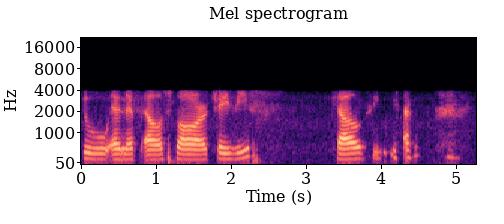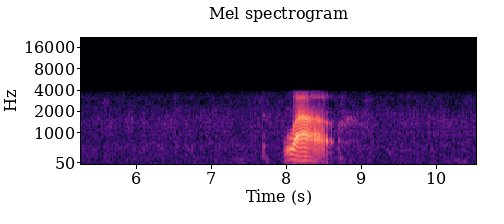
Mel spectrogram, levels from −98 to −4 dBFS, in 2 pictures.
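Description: From the start, the speech carries a plainly audible GSM full-rate codec character. The codec rebuilds the voice from a vocal-tract model excited by regularly spaced pulses, so the sound takes on a buzzy, gravelly roughness. Nothing above 4 kHz survives, which leaves the top end dull and band-limited. The coding rate fits 13 kbps full-rate GSM, and the coarse excitation is what produces the grainy texture throughout.

From 0.54 to 0.59 s, GSM bit errors break through for a brief stretch. Corrupted bits reach the decoder and upset its filter, pitch and gain parameters. The damage lasts about two frames' worth of time, which fits a heavy error rate of nearly 3 percent on a weak link. The voice briefly collapses into a squawking, gargled burst before the decoder recovers.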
